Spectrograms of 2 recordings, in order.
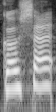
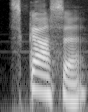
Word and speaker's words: Scasa: I hear your name pronounced Scosa and Scasa. Could you help me out? Scasa. Very good. Commissioner Gardner had it right, so that's good.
